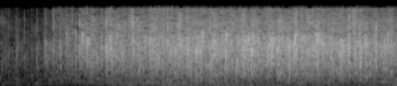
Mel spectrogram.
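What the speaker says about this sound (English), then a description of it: "If only Mr. Wayne, my campaign's largest backer, could have heard that applause" Video game crowd applause after a campaign speech, swelling quickly from a quiet start into sustained, dense clapping that holds steady to the end.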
